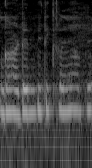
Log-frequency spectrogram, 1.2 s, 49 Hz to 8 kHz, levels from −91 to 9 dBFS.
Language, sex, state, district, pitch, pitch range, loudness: Hindi, female, Uttar Pradesh, Budaun, 275 Hz, 265-280 Hz, -35 LUFS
